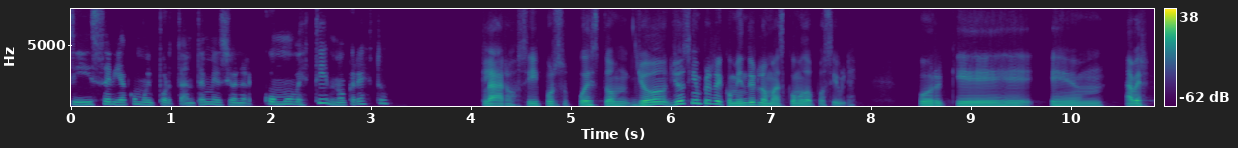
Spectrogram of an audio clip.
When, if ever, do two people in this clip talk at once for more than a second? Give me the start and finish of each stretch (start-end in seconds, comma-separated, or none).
none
